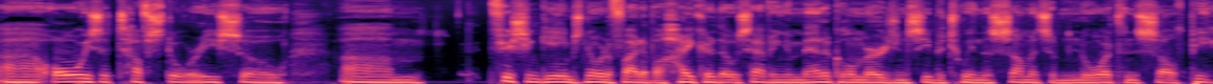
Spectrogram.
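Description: Over noticeable background noise, a man speaks at a medium pitch. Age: 50s. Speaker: podcast host. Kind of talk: casual chat.

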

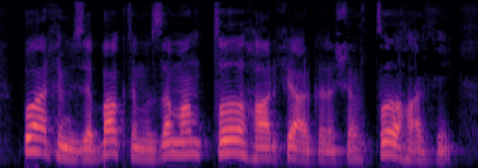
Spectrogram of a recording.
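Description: The voice carries lively intonation against a quiet background. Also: man. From Turkey. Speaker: Arabic teacher. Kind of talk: tutorial. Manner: slow. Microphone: phone near.

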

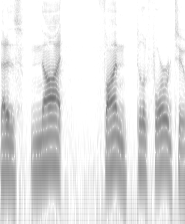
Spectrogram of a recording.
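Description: Very slow speech in a Canadian accent with fairly even intonation, over a quiet background. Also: man. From Canada. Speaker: gaming streamer. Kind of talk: livestream chat. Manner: repetitive, thinking aloud. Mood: earnest, apologetic, reflective. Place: home room. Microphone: studio mic.

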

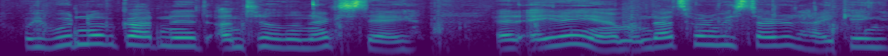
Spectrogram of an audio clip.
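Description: A woman talks at a moderate pace, her voice dry with no echo over light background noise. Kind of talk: casual vlog chat. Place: open country. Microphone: phone near.

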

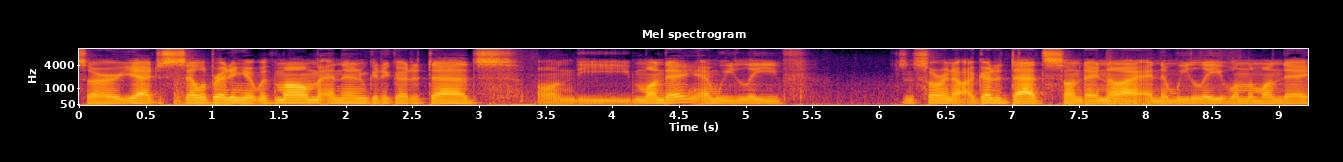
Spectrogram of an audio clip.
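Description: With an Australian accent, a man speaks at medium pitch with fairly even intonation. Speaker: gaming YouTuber. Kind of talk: gameplay commentary vlog. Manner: fast talker.

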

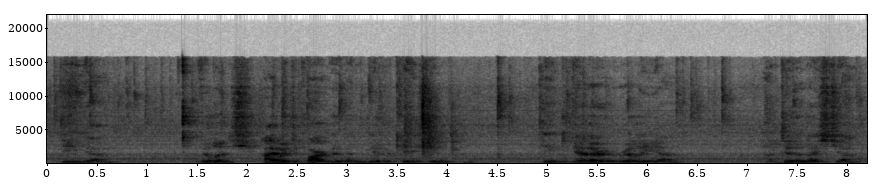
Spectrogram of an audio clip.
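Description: A man speaks at a moderate pace in a fairly low pitch, with little pitch movement. Long, frequent pauses break his speech, and background noise is clear.

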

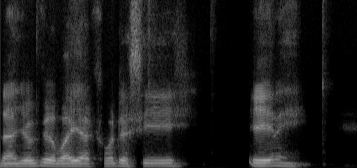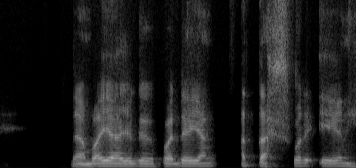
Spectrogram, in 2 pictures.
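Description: Delivery is very slow and monotone, with flat intonation and long, frequent pauses. The tone is dark and mellow over a quiet background. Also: man. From Malaysia. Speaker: education sales consultant. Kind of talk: sales pitch. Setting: screen-share presentation. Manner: casual, with fillers. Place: home room. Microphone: webcam.

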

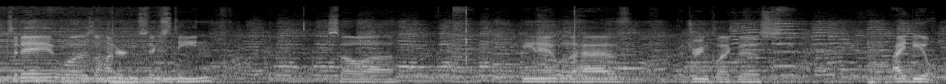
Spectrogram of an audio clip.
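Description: Loud music plays in the background. The speech moves at a very slow pace with long, frequent pauses. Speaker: gambling vlogger. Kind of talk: casual vlog chat. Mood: relaxed, upbeat. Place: bar. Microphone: phone near.

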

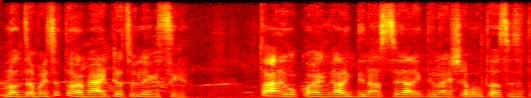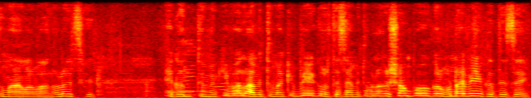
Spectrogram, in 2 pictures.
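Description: With noticeable background noise around her, a woman speaks at a fairly high pitch with ordinary pitch variation. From Bangladesh, Habiganj. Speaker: interviewee, single mother. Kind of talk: personal testimony interview. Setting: on location in Dhaka, Moghbazar. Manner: soft-spoken.

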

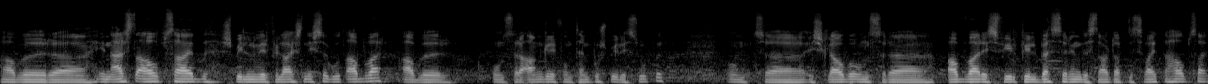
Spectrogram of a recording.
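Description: Light background noise sits behind a man speaking at a moderate pace in a monotone, flat intonation at medium pitch. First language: not German (speaking German). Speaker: professional handball player; guest. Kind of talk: post-match interview. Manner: halting; calm. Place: hall. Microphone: handheld.

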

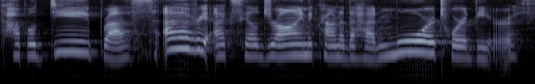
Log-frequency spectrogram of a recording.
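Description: A woman speaks fairly high in a calm, soothing tone with ordinary pitch variation and hardly any pauses. The background is quiet. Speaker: yoga instructor. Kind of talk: guided yoga instruction, breath-cued flow. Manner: calm, soothing, slow breath-paced cues; gentle, reflective and encouraging. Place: studio.

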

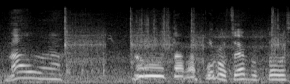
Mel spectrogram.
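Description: A man speaks at a moderate pace in a high pitch with lively intonation, in a dry sound with no echo and noticeable background noise. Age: 70s. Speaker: retired heavy machine operator. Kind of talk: interview answer. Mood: warm, reminiscing, amused. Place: open country.

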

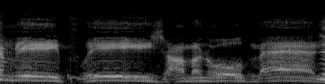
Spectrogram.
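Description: A man puts on a gravelly character voice. Background noise is clearly heard. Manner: pleading.

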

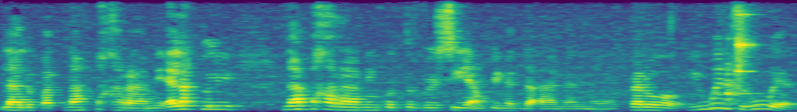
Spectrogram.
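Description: With a normal speaking voice, a woman talks at a fairly quick pace at medium pitch, her intonation lively and her loudness swinging widely, over light background noise. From Philippines. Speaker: talk show host. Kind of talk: interview. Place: cafe.

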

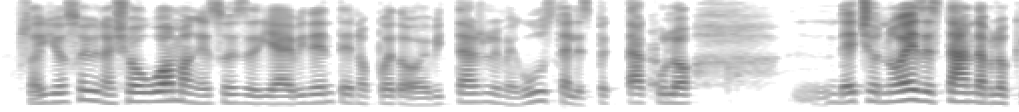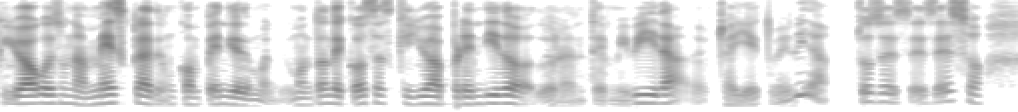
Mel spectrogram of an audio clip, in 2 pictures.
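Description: A woman speaks very fast with a Cuenca Ecuadorian accent, at a fairly low pitch with ordinary pitch variation. Her voice has vocal fry and big swings in loudness. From Ecuador, Cuenca. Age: 40s. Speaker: actress. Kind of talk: casual chat. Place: studio. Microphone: studio mic.

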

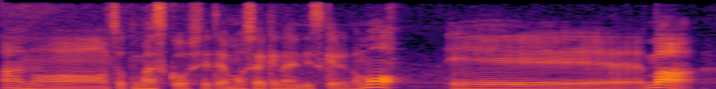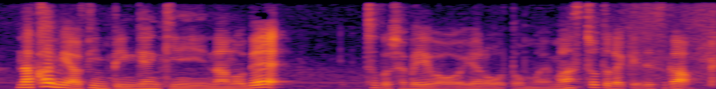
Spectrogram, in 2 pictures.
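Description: A woman's fairly low, dark, mellow voice at a fairly quick pace with ordinary pitch variation over light background noise. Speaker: YouTuber, model and actress. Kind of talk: casual talk to camera. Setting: speaking through a face mask. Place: home room. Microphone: phone near.

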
